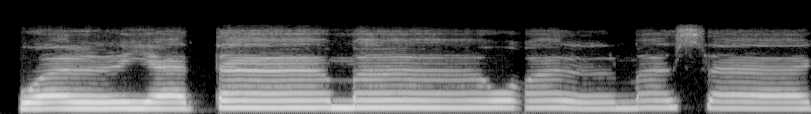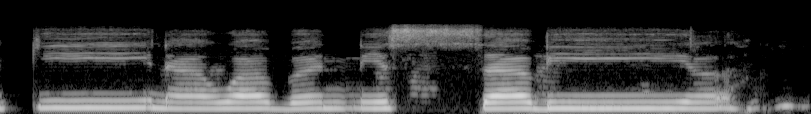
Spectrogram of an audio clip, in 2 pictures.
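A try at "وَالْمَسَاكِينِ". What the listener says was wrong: harokatnya wal masakini. Kan harokatnya di bawah ya. Wal masakini bukan bukan wal masakina.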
